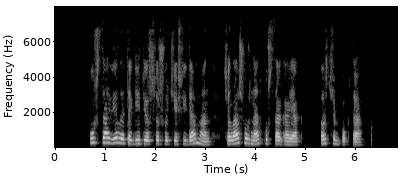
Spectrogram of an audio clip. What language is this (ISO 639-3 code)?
chm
